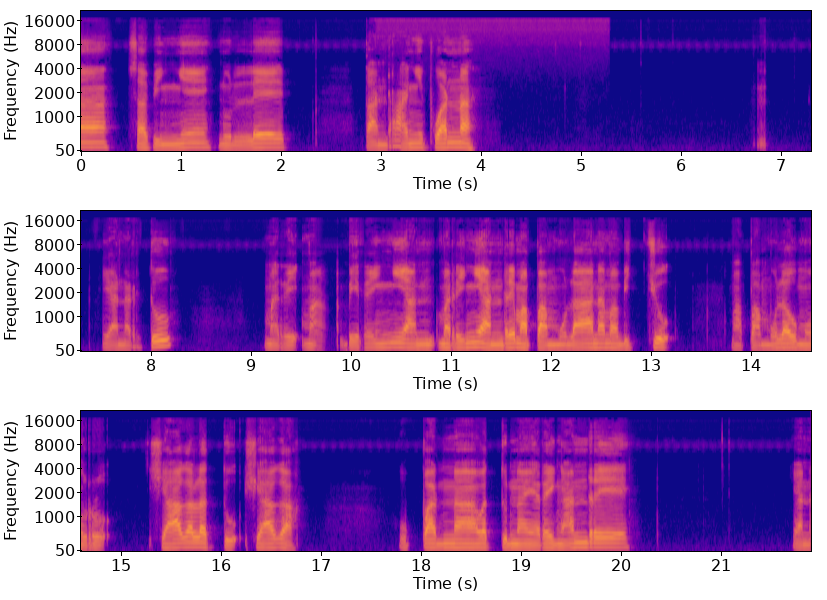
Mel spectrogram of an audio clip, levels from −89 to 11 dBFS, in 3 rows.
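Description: From 2.96 to 5.29 s there is low bit depth with noise shaping. The sound is carried on about 8 bits. The rounding error is pushed upward in frequency by feedback. The result is a steady, thin hiss, about 20 dB below the signal. It grows much stronger toward the top of the band. It stops at 5.29 s.

At 9.67 s the audio freezes for about 190 ms, until 9.88 s. The last sound is drawn out as a fading buzz or hiss. It never drops to full silence. This is a call audio freeze. Packets were likely held up in transit, and the jitter buffer ran dry. When they arrive, the audio resumes where it stopped. Nothing is lost, but everything after runs about 190 ms later.

Two short concealed packet losses follow. The first is at 9.96 to 9.99 s. About 20 ms of audio never arrived, and roughly 10 ms of filler covers it. The second runs from 10.09 to 10.29 s. About 40 ms is missing, and about 40 ms of synthesized sound fills the hole. 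Each time the receiver extends the last sound, then blends back. Both are heard as a brief smear or wobble. A short sound can vanish there.

From 10.33 to 15.19 s there is a call bitrate drop. The encoder falls from 32 to 16 kbps and stays at the lower rate for about 4.9 s. With half the bits, detail is coded more coarsely. The sound turns rough and watery. It clears when the rate returns at 15.19 s.

Inside that stretch comes a jitter buffer speed-up, from 13.20 to 14.35 s. The buffer was holding more audio than it targets. To cut delay, it removed short pitch-period pieces many times in a row. About 200 ms disappears in total. Playback runs at about 116 percent speed, with pitch unchanged. This passage sounds hurried, and it still carries the rough coding of the bitrate drop.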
